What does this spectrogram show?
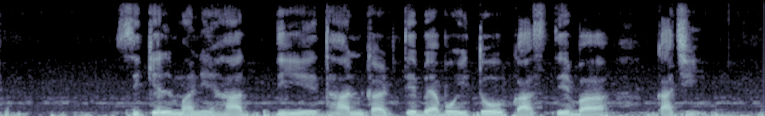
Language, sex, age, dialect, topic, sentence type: Bengali, male, 25-30, Standard Colloquial, agriculture, statement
